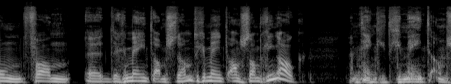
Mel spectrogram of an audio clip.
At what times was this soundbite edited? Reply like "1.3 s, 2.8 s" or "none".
none

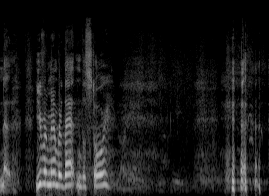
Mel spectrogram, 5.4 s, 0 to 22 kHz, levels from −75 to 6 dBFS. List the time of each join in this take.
none

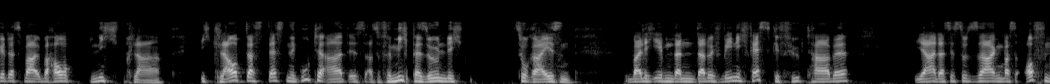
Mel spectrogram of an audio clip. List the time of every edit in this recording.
1.2 s

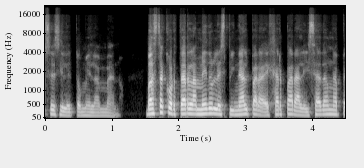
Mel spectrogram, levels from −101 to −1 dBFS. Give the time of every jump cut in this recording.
1.5 s

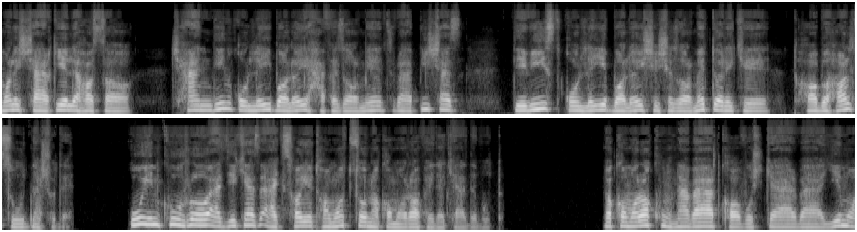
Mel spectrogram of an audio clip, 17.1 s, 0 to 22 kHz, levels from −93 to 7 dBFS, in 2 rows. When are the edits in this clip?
9.6 s

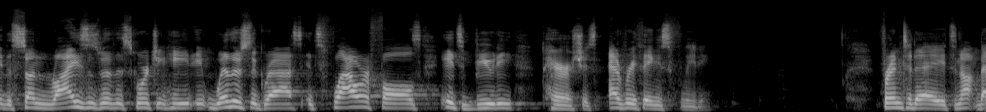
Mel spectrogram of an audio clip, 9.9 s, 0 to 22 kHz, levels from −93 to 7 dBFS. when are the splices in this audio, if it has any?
none

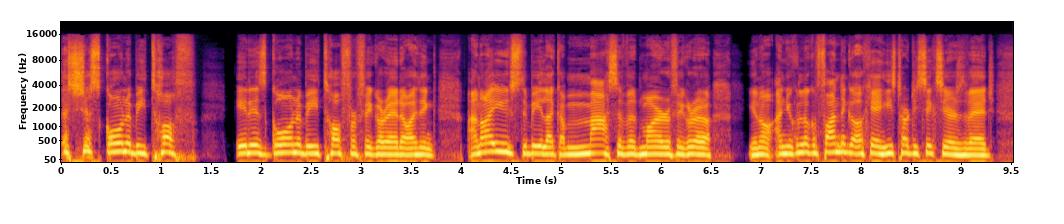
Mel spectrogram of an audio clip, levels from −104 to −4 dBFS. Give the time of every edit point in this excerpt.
6.7 s

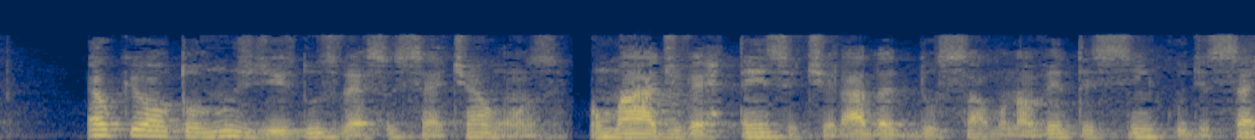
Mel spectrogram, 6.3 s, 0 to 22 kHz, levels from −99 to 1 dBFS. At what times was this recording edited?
2.9 s

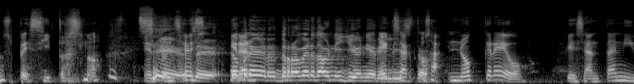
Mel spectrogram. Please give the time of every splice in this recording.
2.3 s

